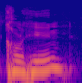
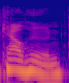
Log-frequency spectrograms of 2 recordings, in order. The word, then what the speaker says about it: Colquhoun: The original name is Colquhoun. – I'm sorry, what? – Colquhoun. – Oh. – Colquhoun. – Calhoun. Okay. – Not Calhoun. Colquhoun. – Calhoun. – That's actually how you pronounce it.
